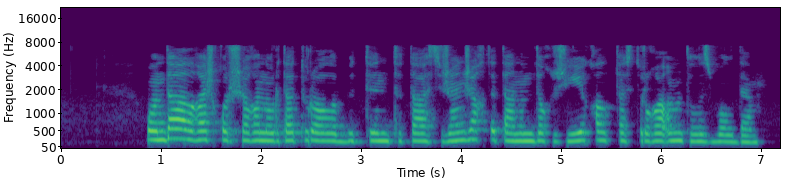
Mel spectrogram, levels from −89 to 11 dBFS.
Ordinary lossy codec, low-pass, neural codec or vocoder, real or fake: MP3, 64 kbps; 7.2 kHz; none; real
